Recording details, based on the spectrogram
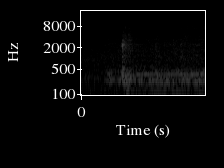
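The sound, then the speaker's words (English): A hardware store door opens with a sharp clack partway through as an old lady comes out, followed by a steady low mechanical drone that carries on to the end, moderately loud, with no voices. “It's an old lady coming out of a hardware store. Have a good night. Gloria going in, and the door won't open for her”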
